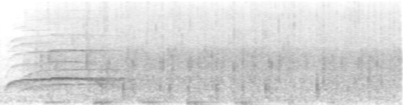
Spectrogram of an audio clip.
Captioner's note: audience applauding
